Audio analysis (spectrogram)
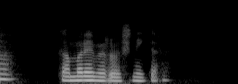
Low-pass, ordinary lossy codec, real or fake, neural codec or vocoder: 7.2 kHz; Opus, 32 kbps; fake; codec, 16 kHz, about 1 kbps, DyCAST, with the encoder's durations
